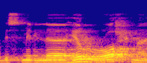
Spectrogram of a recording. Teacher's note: ہا کو الرحمن کی را سے ملانا ہے، ادغام شمسی ہوگا، جیسے میم کو لفظ اللہ کے نام سے ملایا تھا ملا میں، الف لام شروع والا نہیں پڑا تھا، تشدید والا لام پڑا تھا، یہاں پہ الف لام نہیں پڑھیں گے، را پڑھیں گے۔ · تو بسم اللہ الرحمن، یہ ادغام شمسی ہے، را پر پڑھیں گے، را کو ہا سے ملائیں گے، ہا ساکن پہ ہمس ہوگا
